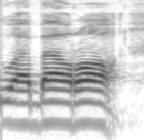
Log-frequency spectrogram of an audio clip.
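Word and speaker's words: وبركاته: ya Assalamualaikum Warahmatullahi warahmatullahi wabarakatuh wabarakatuh roh-roh bukan wabara bukan wabara lebih wabarakatuh wabarakatuh Rimba roh al-baqarah al-baqarah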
